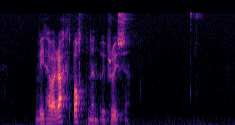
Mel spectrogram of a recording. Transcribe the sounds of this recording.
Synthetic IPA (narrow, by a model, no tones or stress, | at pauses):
viːd̪ɦæːvaɾakt̪bɔt̪nɪnʊ̰jpʰɾujsɪ̰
